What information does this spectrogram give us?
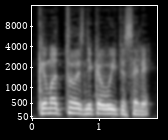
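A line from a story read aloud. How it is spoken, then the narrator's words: Deep bass voice. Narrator (Russian): Пробасил другой голос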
